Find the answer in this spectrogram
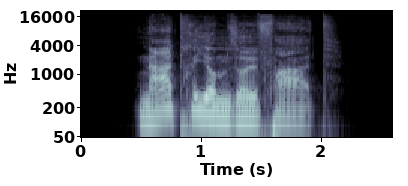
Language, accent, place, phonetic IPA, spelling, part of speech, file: German, Germany, Berlin, [ˈnaːtʁiʊmzʊlˌfaːt], Natriumsulfat, noun, De-Natriumsulfat.ogg
- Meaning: sodium sulfate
